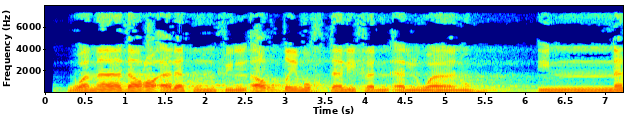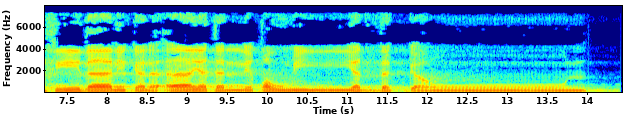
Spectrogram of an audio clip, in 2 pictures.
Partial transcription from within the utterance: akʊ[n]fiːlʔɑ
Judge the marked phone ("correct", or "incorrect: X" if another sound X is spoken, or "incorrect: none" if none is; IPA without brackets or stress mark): incorrect: m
